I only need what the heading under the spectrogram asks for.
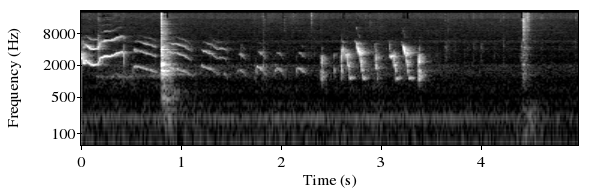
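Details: Pet cream Java sparrows, a male and a likely female, rehearse their song: a series of thin descending chirped notes, a sharp click, then a rapid cluster of rattling ticks, and a lone click near the end against a low hum.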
